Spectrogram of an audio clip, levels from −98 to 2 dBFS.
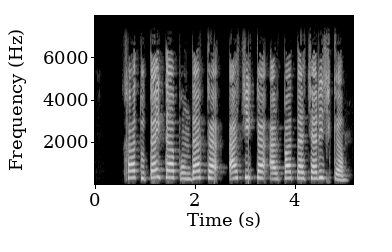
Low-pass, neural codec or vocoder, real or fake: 7.2 kHz; none; real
